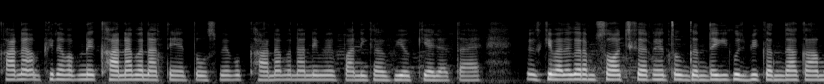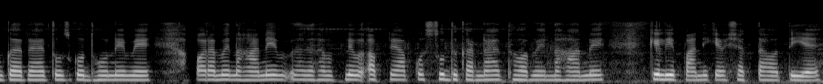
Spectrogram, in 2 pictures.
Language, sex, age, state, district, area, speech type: Hindi, female, 18-30, Uttar Pradesh, Sonbhadra, rural, spontaneous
